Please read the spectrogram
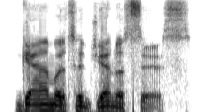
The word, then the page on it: Gametogenesis: British English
